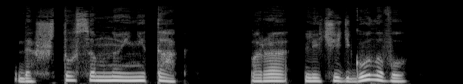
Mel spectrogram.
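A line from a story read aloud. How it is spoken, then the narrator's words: Inner groan. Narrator (Russian): застонал мысленно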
